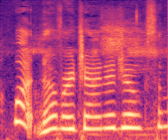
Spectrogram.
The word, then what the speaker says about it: Regina: Prince Albert Roller Derby League, Swift Current, and Pile of Bones Roller Derby, based out of Regina, Saskatchewan. Oh, in Regina, the word that rhymes with fun.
